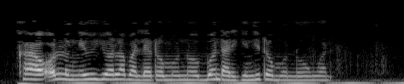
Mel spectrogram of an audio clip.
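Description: From start to finish, nothing sounds above 10.2 kHz. The treble stops flat there. Quiet detail flickers in and out, giving a watery, swirly texture, with metallic chirps on s sounds. Heavy MP3 compression is the likely cause, which fits a bitrate near 24 kbps.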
